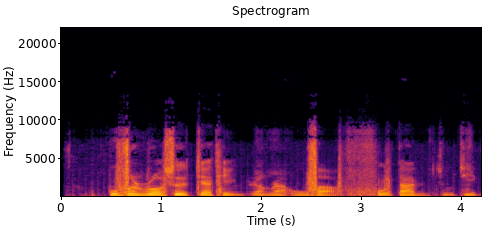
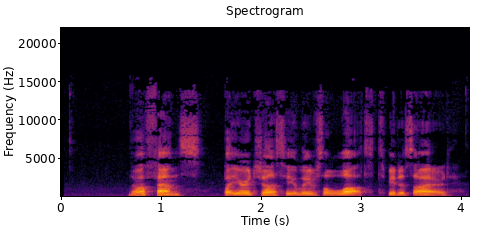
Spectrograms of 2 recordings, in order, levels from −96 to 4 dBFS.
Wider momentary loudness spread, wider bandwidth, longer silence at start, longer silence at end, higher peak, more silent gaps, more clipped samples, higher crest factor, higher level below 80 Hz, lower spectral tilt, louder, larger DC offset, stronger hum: first, 13 LU vs 9 LU; second, 9.8 kHz vs 14.5 kHz; second, 0.5 s vs 0.7 s; second, 0.05 s vs 0.25 s; first, -2 dBFS vs -6 dBFS; neither; neither; about the same, 18 dB vs 20 dB; first, -56 dBFS vs -68 dBFS; about the same, -5 dB/octave vs -4.5 dB/octave; first, -19 LUFS vs -24 LUFS; neither; neither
